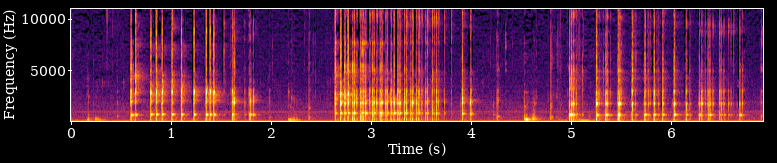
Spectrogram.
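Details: An adult woman burps on purpose directly into a microphone after dinner: a rapid series of short, voiced burps plus one longer rolling belch; belching.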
